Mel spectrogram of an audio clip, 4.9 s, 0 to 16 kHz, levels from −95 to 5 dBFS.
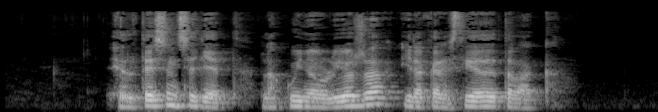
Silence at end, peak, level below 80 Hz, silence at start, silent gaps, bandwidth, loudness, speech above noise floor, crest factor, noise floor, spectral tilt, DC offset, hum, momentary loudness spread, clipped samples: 0.75 s; -8 dBFS; -66 dBFS; 0.85 s; none; 11.5 kHz; -26 LUFS; 54 dB; 20 dB; -79 dBFS; -5 dB/octave; under 0.1%; none; 13 LU; under 0.1%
